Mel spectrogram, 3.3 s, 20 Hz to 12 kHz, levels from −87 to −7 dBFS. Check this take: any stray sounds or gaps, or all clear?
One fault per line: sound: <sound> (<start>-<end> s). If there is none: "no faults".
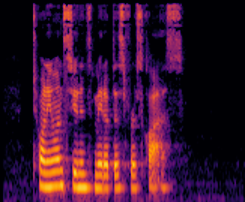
no faults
